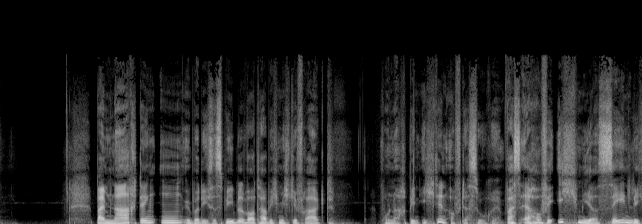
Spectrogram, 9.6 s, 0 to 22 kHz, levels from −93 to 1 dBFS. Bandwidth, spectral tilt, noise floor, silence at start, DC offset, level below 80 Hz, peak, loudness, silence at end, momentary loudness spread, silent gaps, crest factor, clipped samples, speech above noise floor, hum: 17 kHz; -4.5 dB/octave; -78 dBFS; 1.05 s; under 0.1%; -52 dBFS; -2 dBFS; -24 LUFS; 0 s; 11 LU; none; 22 dB; under 0.1%; 53 dB; none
